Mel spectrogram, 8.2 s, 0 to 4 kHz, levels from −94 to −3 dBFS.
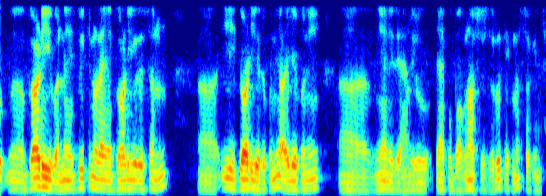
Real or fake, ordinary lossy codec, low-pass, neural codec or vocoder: fake; AAC, 32 kbps; 3.6 kHz; codec, 44.1 kHz, 7.8 kbps, DAC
